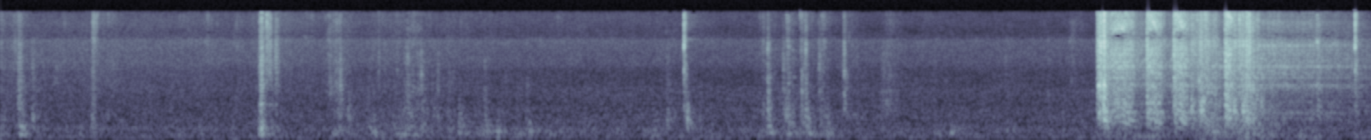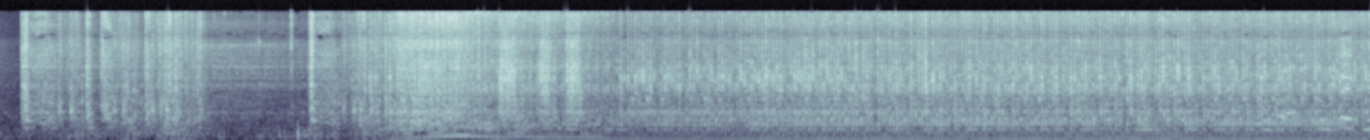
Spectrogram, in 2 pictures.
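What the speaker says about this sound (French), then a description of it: "je vais réussir à démarrer le véhicule sans même avoir de batterie" A car battery-free vehicle is jump-started using a portable booster pack: quiet clicks and brief talk precede a cranking start, after which the engine settles into a steady, close idle that continues to the end.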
